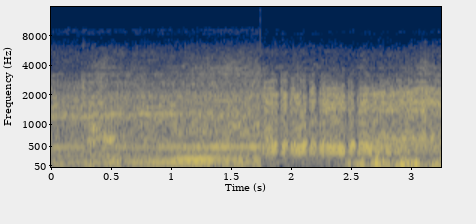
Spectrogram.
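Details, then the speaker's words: Hatari 16-inch wall fan, quiet at speeds 1–3 but loud once oscillation is switched on: fan hum with rough uneven buzzing during the swing; faulty oscillation motor, fixed by replacing it. "เวลาเรากดส่ายเนี่ยพัดลมจะมีเสียงดังนะเพราะฉะนั้นนะเราก็สันนิฐานว่าปัญหาที่เสียงดังนะเกิดจากระบบส่ายนะ"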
